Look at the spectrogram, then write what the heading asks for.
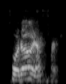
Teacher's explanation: the word stress is located in the second syllable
